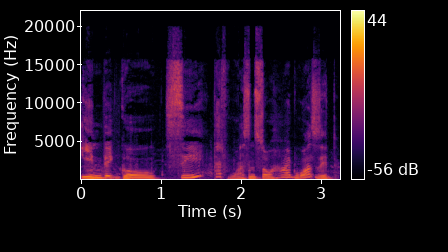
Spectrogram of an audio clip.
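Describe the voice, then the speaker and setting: Elderly granny, South African accent, medium pitch, teasing and wise, radio drama. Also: female voice, very animated, takes it slowly, darkish tone, slight background noise. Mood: teasing, instructive. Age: older. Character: wise, teasing old grandmother.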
